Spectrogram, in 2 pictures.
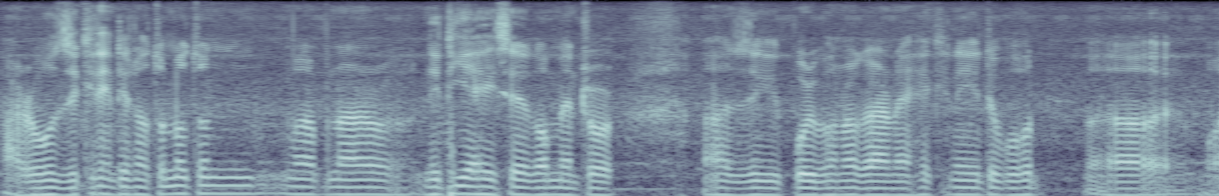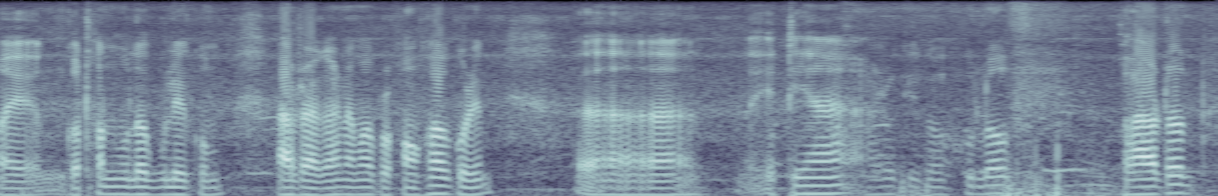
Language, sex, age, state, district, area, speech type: Assamese, male, 30-45, Assam, Sonitpur, urban, spontaneous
